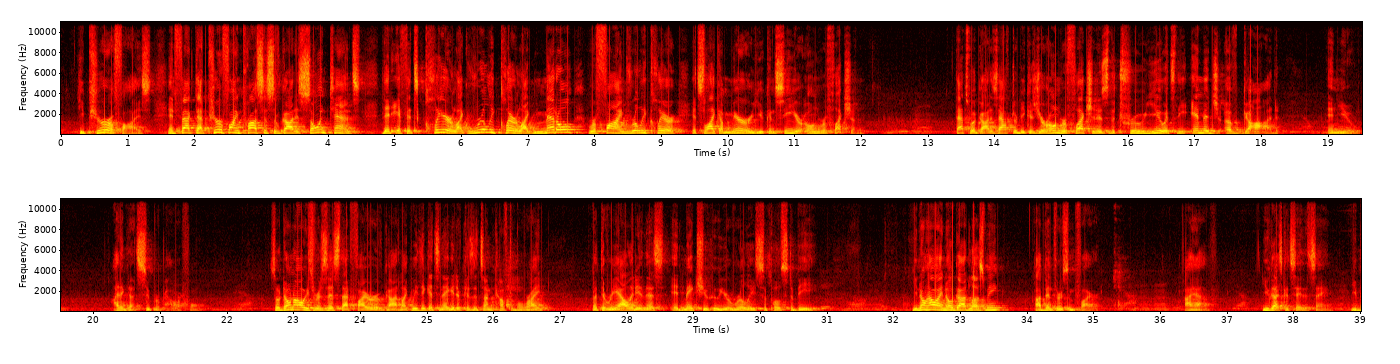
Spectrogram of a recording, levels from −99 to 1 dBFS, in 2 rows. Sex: male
